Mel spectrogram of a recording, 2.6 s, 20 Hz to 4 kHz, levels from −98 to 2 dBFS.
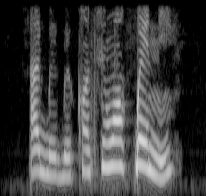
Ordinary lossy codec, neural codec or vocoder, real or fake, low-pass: none; none; real; 3.6 kHz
